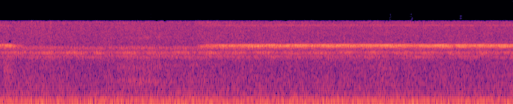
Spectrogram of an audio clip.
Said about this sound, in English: We simply rest present and the crickets come to us singing. The sounds of the world around us come to us.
